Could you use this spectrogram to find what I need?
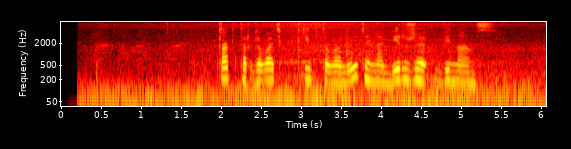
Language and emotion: Russian, neutral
